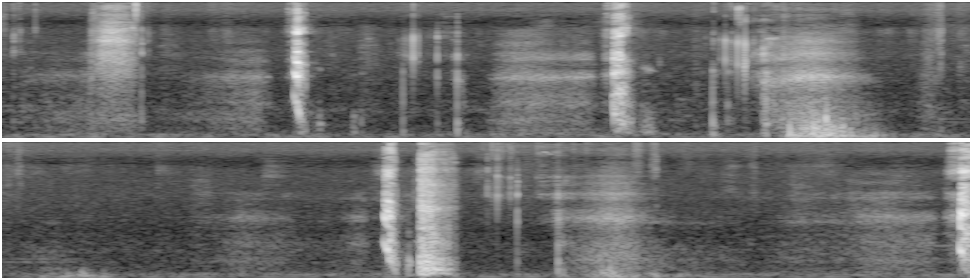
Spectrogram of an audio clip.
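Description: A rapid run of stifled, half-suppressed sneezes with short breaths in between, in a quiet room: a sneezing fit.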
